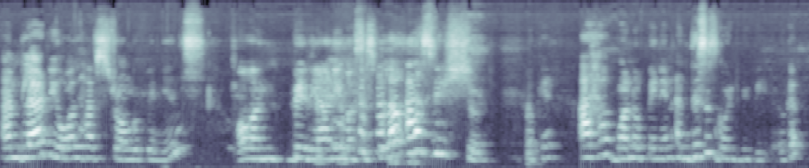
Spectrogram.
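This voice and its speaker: Young woman panelist, fairly high voice, decisive, slightly off-mic. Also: brisk, far from the mic, poor audio. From India. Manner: breezy, decisive. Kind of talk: student panel discussion. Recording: voice a bit off-mic.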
